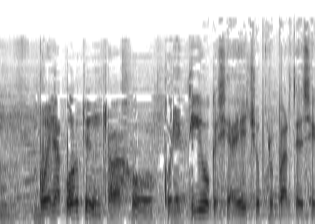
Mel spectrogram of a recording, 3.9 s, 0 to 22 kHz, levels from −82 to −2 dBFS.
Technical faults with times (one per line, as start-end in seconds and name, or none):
0.00-2.50 adaptive stream starting at a low bitrate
